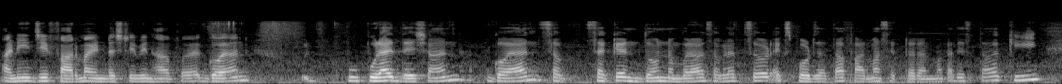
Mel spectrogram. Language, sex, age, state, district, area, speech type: Goan Konkani, male, 18-30, Goa, Tiswadi, rural, spontaneous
